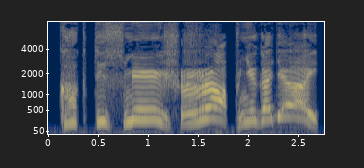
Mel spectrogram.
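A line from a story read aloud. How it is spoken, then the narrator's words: Shout. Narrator (Russian): закричал Аггей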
